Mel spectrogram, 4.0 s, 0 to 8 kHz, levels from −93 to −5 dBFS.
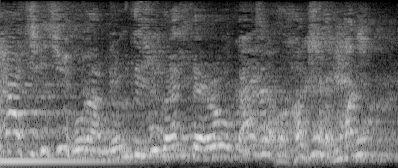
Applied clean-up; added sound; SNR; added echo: none; Guitar; 10 dB; reverberation time 2.2 s.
